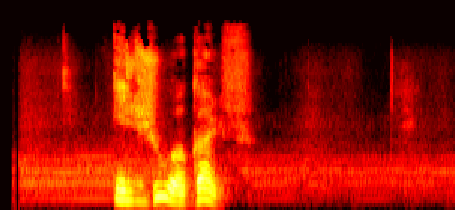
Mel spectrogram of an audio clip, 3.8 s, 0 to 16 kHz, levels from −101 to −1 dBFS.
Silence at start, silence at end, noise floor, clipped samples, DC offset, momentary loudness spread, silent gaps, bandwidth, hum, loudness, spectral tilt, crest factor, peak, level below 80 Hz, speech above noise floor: 0.95 s; 1.75 s; -58 dBFS; under 0.1%; under 0.1%; 19 LU; none; 10.5 kHz; 50 Hz at -50 dBFS; -20 LUFS; -5.5 dB/octave; 20 dB; -4 dBFS; -68 dBFS; 38 dB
